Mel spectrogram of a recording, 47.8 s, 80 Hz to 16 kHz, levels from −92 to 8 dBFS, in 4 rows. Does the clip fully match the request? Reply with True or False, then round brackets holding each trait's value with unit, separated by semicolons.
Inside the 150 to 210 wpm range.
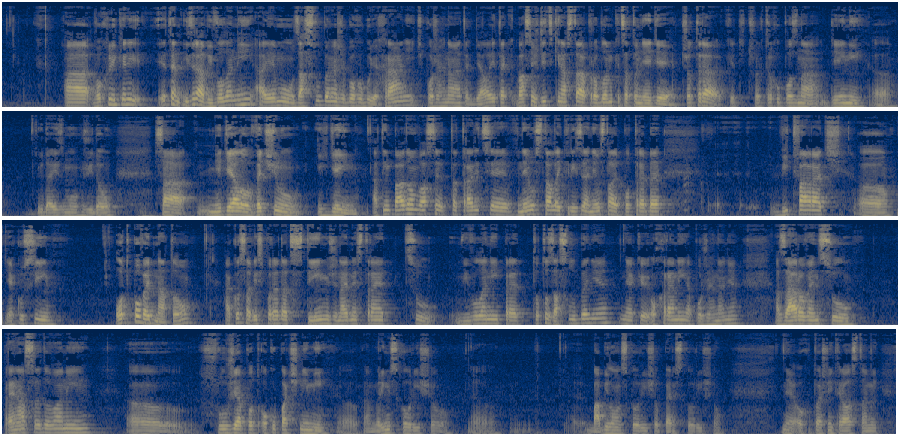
False (125 wpm)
